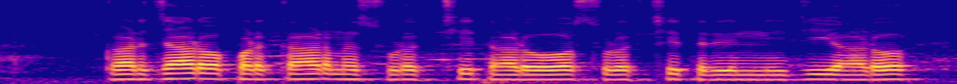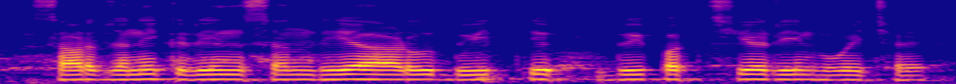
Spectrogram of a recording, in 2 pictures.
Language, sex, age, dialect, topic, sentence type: Maithili, male, 25-30, Angika, banking, statement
